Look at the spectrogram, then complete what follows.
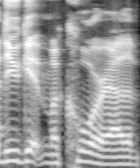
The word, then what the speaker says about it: Maker: How do you say Jiffy Lube? I get Jiffy, the way it's spelled. I'm telling you the way it's pronounced. J-I-F. Well, how do you get Makur out of Maker?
